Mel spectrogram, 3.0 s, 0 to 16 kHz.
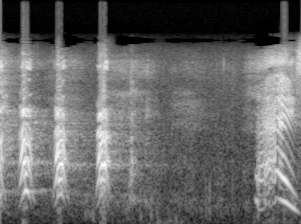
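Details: Landseer Newfoundlands at play at a dog boarding facility: three sharp barks about every 0.4 seconds, then a pause and a drawn-out whining, wavering vocalization at the end, with people greeting the dogs.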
